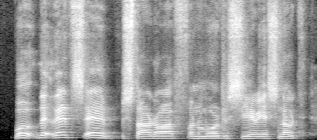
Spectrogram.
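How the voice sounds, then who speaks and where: A man with a Scottish accent, fairly high in pitch, at a fairly slow pace. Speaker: podcast co-host. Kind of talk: casual chat. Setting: home recording, different room.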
